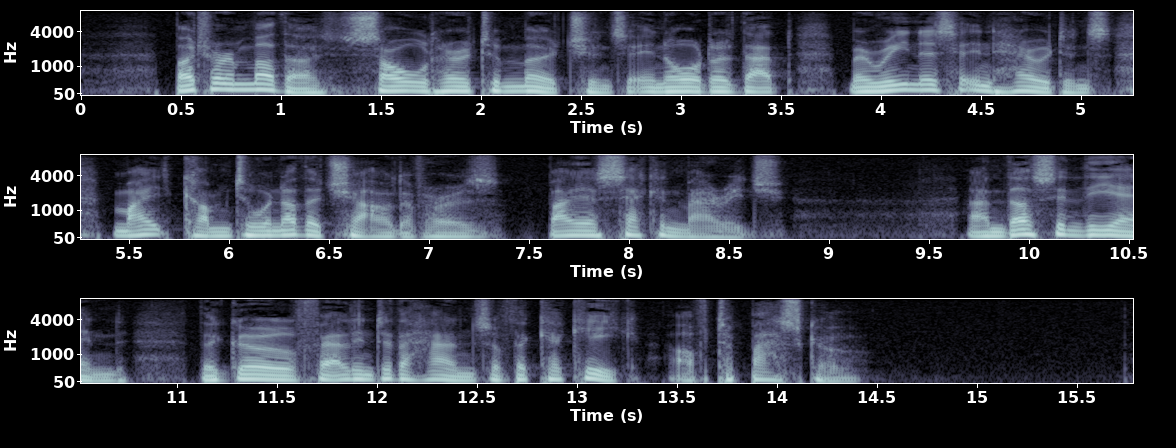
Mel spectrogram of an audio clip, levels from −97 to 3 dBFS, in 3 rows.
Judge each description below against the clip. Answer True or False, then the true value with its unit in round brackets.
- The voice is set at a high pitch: False (105 Hz)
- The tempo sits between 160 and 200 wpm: False (150 wpm)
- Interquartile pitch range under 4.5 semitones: False (4.8 semitones)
